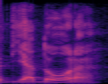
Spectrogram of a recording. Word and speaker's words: Diadora: E aí eu estou falando da Diadora, marca italiana, ou acho que a pronúncia correta seria Diadora, eh, no no italiano, certo?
